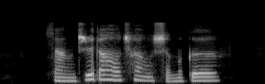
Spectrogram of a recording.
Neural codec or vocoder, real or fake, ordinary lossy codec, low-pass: autoencoder, 48 kHz, 32 numbers a frame, DAC-VAE, trained on Japanese speech; fake; Opus, 64 kbps; 7.2 kHz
